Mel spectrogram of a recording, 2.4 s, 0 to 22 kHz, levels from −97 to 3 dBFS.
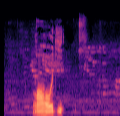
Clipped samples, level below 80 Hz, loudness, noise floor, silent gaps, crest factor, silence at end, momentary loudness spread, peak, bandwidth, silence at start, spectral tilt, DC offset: under 0.1%; -62 dBFS; -19 LUFS; -53 dBFS; none; 20 dB; 1.15 s; 25 LU; -2 dBFS; 11.5 kHz; 0.65 s; -7 dB/octave; under 0.1%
